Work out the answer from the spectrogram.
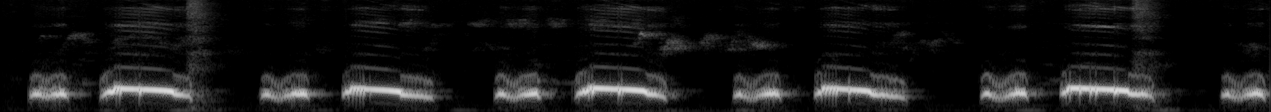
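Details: Spotted dove, used as a lure to stimulate and attract other doves, giving a clear mellow cooing phrase: short hooting notes alternating with longer descending coos, repeated steadily almost once per second without pause, in a quiet setting.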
